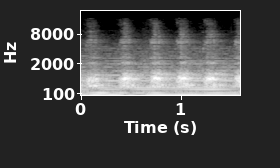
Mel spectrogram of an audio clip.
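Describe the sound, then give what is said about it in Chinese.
A dog named Wulu barks about five times toward the woods ahead, in a steady, evenly spaced rhythm, each bark mid-pitched and moderately loud, over a constant low hum. “发出了低鸣，不久之后啊，还对着前面的树林呢吠叫起来。”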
